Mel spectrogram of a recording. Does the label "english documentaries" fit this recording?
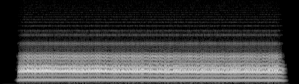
No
